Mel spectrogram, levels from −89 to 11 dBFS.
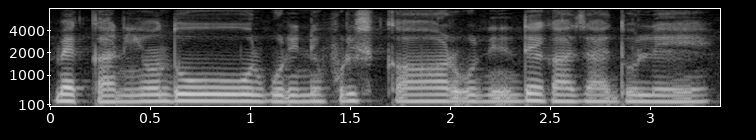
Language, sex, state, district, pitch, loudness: Chakma, female, Tripura, West Tripura, 195 Hz, -17 LUFS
